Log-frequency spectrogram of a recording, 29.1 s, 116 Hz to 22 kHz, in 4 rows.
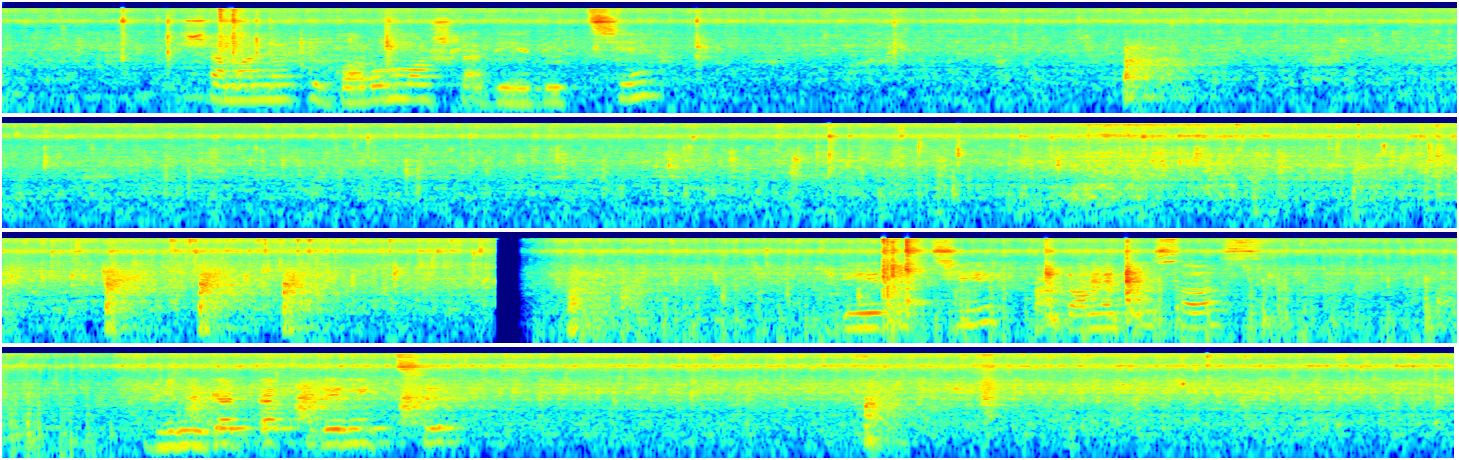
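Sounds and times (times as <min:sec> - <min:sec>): food bubbling and sizzling in pan: 0:00.0 - 0:29.0
sharp knocks: 0:15.0 - 0:16.3.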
